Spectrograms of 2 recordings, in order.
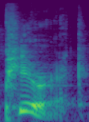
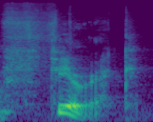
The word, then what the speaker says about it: pyrrhic: you know but like it's pronounced pirick so why is he saying fearic and so I I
